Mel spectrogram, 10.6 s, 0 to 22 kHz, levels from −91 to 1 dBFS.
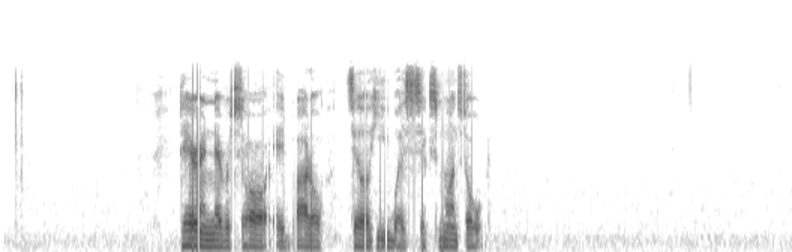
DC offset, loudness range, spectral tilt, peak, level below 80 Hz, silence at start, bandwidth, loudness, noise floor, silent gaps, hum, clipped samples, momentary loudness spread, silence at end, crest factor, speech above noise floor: under 0.1%; 8 LU; -4 dB/octave; -16 dBFS; -64 dBFS; 2.4 s; 8 kHz; -35 LUFS; -78 dBFS; none; none; under 0.1%; 9 LU; 4.15 s; 24 dB; 43 dB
